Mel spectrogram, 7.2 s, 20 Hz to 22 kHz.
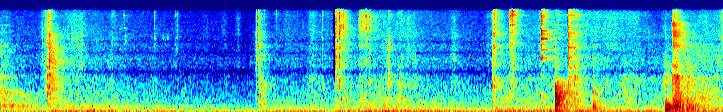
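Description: Metal snips cutting small parts in half while a Harley Twin Cam 88 engine is stripped down, a scattering of faint, crisp clicks and snaps at irregular moments in a quiet workshop.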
